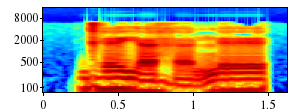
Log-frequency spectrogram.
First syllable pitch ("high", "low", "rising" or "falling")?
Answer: high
